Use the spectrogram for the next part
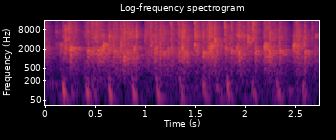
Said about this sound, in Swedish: Applåd allihop.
